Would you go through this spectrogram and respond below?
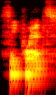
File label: "sequence", robot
